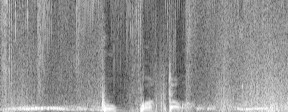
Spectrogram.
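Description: A bird calling: one low note that rises and falls at the start and a shorter one near the end, with a few sharp clicks between them and a steady hiss throughout.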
